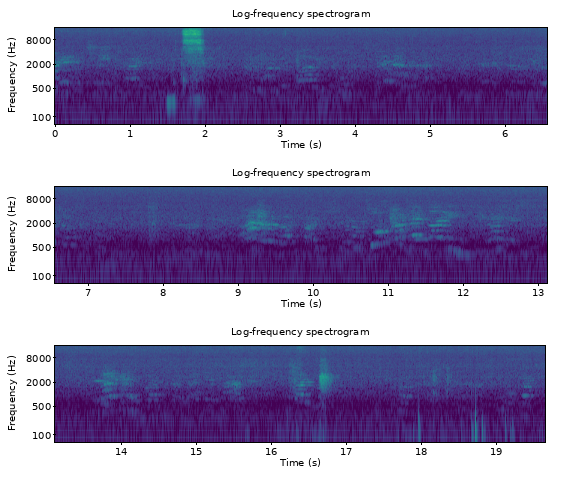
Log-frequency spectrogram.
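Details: A mother cat and her kittens, found in Vratnik, Sarajevo, give scattered thin mews, brief and repeated in loose groups midway through, mixed with steady human speech and a few sharp clicks and handling noises.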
